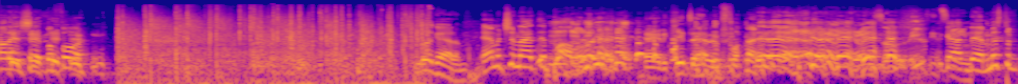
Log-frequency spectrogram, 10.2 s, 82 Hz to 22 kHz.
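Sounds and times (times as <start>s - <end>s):
speech: 0.0s - 1.3s, 4.2s - 10.1s
bubble wrap popping under dancing feet: 1.2s - 4.3s
laughter: 5.4s - 10.1s.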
